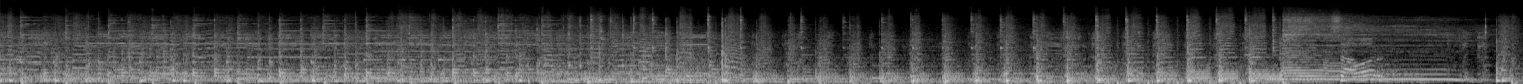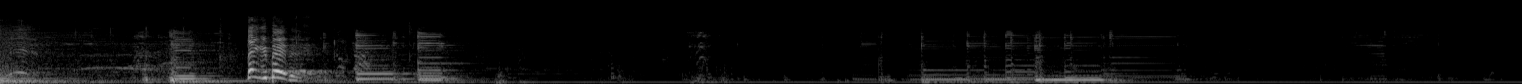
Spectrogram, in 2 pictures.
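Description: A live ska band with saxophones, keyboard, timbales and drum kit playing, building to a run of sharp accented drum hits before the song ends about halfway through. The rest is quiet but for faint scattered sounds on stage.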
